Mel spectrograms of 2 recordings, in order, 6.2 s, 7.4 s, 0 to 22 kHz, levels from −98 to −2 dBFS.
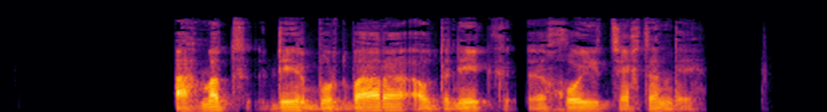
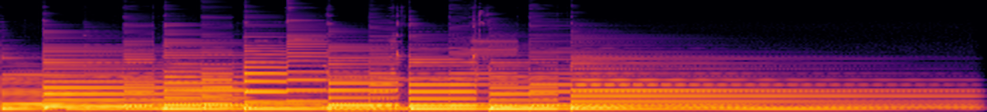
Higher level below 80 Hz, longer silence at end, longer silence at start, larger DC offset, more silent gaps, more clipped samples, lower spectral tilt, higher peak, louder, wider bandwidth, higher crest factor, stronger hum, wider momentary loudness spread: about the same, -48 dBFS vs -50 dBFS; first, 1 s vs 0.05 s; first, 1.3 s vs 0 s; neither; first, 3.87-3.93 s vs none; neither; second, -6 dB/octave vs -9.5 dB/octave; about the same, 0 dBFS vs -2 dBFS; second, -21 LUFS vs -18 LUFS; first, 11.5 kHz vs 5.8 kHz; first, 22 dB vs 16 dB; second, none vs 50 Hz at -45 dBFS; about the same, 15 LU vs 15 LU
